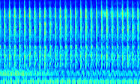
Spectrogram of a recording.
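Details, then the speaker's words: Turbo Chrysler LeBaron woody at auction, running. Heavy, even bottom-end knock about eleven times a second at idle; the transmission was briefly questioned, but a rod knock is suspected, not confirmed. "No. No. It sounds like a rod. Hold on. It sounded like it was going away as I was moving the shifter. Yeah, it goes into gear. Hold on. Hold on. Uh, no, man. It's It's got to be a rod, right?"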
